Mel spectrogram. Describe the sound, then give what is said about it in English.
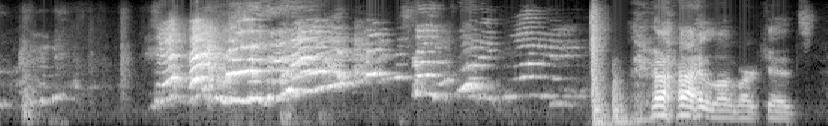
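A door is shut with a single sharp thud partway through as kids come in, amid lively, excited voices and laughter, including a child's voice, that continue after the bang. “Hey, can you shut the door, please?”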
